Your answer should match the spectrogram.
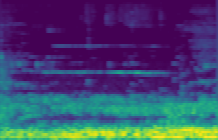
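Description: A steady low engine hum, as of a motor vehicle running, with a few faint thin high tones over it.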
